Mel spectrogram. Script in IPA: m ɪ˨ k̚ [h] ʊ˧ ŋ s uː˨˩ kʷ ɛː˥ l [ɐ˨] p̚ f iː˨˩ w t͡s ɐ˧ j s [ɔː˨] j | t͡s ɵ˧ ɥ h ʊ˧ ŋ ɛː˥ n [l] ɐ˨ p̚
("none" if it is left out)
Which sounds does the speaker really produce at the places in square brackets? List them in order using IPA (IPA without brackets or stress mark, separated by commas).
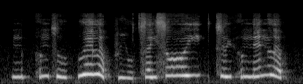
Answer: h, ɐ˨, ɔː˥, l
